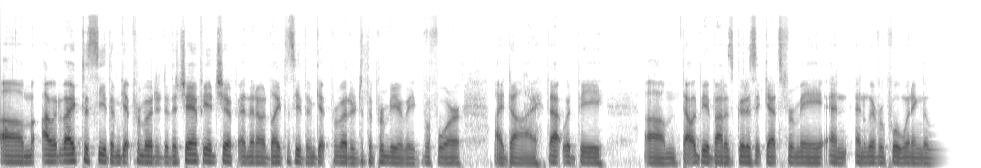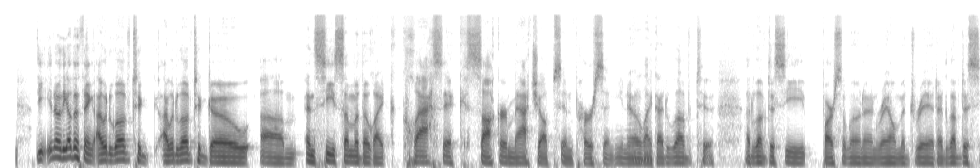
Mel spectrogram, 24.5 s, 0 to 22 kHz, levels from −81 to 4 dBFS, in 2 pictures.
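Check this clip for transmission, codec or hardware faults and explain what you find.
Two faults are audible, one right after the other.

Long network dropout, 11.61 to 12.49 s: the sound breaks off, and for a short moment the last bit of audio is stretched into a fading buzz before about 590 ms of near silence. The likely cause is a stretch of packets that never arrived in time. The receiver filled the gap with that fading continuation, and about 600 ms of the original speech was never played. When the sound resumes, the lost part is simply gone, and the stream is now running roughly a fifth of a second behind.

Jitter buffer speed-up, 12.56 to 14.49 s: straight after the gap the speech runs about 12% fast but keeps its normal pitch, so it sounds hurried. The delayed audio had piled up in the buffer, and to work off that extra delay the receiver repeatedly cut out tiny slices, one or a few pitch periods long. 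Together they remove around 200 ms over nearly two seconds.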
